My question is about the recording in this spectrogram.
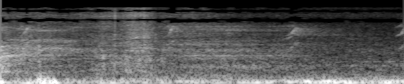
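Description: Outdoor background noise: a steady low rumble with no distinct event.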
